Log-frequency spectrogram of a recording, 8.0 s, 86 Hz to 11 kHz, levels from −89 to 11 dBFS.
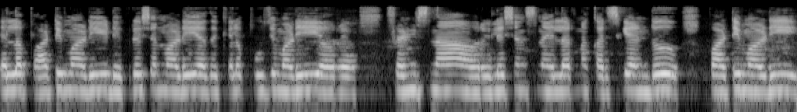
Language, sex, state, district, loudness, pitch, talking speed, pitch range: Kannada, female, Karnataka, Bellary, -14 LUFS, 215 Hz, 145 wpm, 210-220 Hz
